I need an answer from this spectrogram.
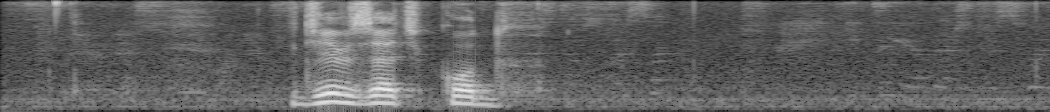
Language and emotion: Russian, neutral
